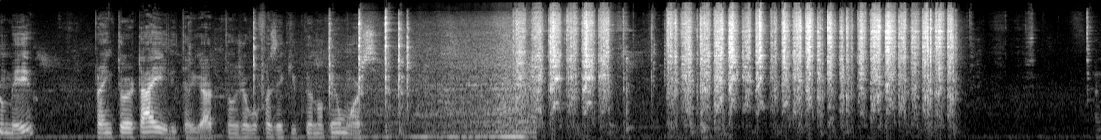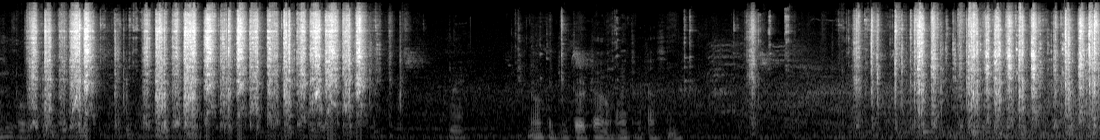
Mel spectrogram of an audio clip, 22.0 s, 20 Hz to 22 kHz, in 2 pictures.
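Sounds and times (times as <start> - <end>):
hand saw cutting metal tube: 2.6 - 9.7, 11.2 - 15.0, 19.5 - 22.0.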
